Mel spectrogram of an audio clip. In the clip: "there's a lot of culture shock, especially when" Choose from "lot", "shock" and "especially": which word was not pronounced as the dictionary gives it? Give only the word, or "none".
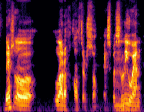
shock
